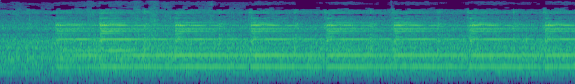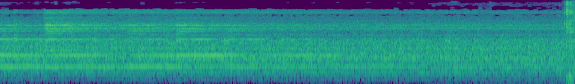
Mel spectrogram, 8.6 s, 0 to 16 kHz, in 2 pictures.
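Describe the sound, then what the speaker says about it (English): An MTH Doodlebug DC-3 rail inspection car model with Proto-Sound 3.0 rings its bell in a steady rapid repeating pattern for several seconds over a constant humming tone, with no voices. "and there's also a bell."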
